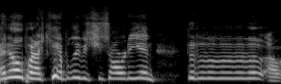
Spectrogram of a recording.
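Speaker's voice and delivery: high-pitched, flustered wife; nervous wife. Retold or imitated. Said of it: "She's like".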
